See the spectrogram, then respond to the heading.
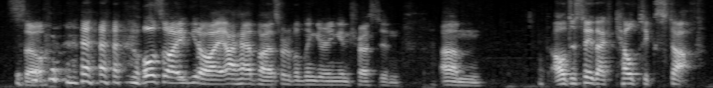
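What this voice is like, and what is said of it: Prince Edward Island Canadian accent. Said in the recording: “People may have picked up on my accent. I grew up on Prince Edward Island”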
